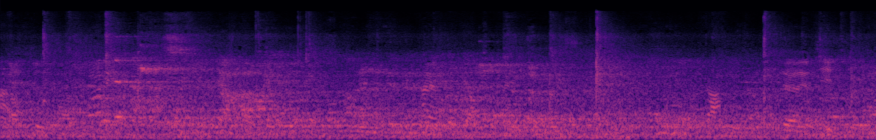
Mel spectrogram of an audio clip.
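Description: Badminton rackets strike a shuttlecock with sharp pops, echoing in a large hall.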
